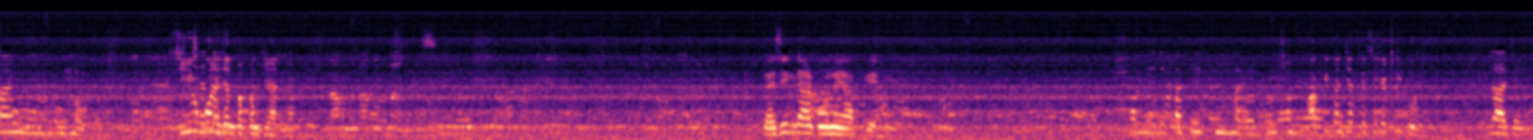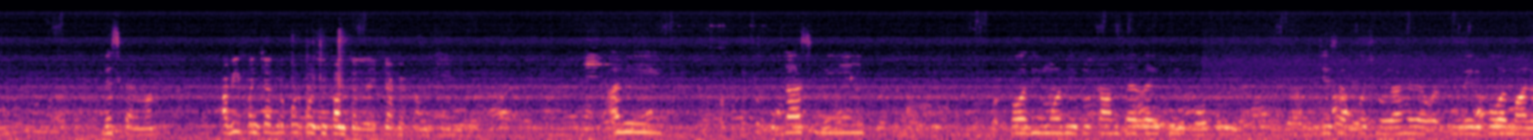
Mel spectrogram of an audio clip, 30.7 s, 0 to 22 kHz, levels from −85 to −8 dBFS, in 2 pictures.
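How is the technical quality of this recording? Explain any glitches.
One fault is present: mains buzz from 27.35 s to the end at 30.67 s. Sharp switching spikes, twice per 60 Hz cycle, spread harmonics into several kilohertz, producing a steady, raspy buzz about 20 dB below the signal.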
